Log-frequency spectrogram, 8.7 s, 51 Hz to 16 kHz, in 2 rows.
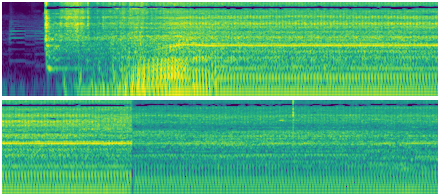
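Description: A 12,000-watt dual-fuel portable generator (iPower) starting up about half a second in, rising to speed over about a second, then running steadily with a steady whine.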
